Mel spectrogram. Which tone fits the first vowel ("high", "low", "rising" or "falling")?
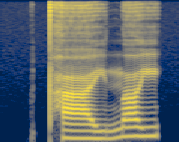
low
